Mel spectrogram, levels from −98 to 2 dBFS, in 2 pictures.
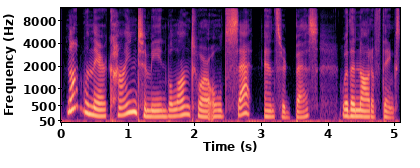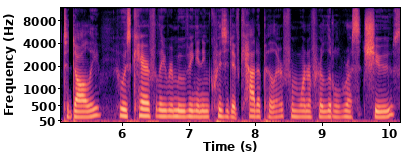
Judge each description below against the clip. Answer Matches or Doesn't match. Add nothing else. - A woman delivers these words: Matches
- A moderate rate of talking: Doesn't match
